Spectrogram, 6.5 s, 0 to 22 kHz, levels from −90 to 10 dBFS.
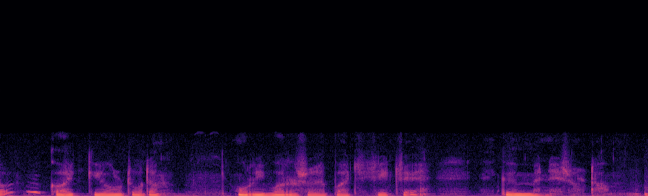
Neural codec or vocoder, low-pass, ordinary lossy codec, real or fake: none; 7.2 kHz; none; real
